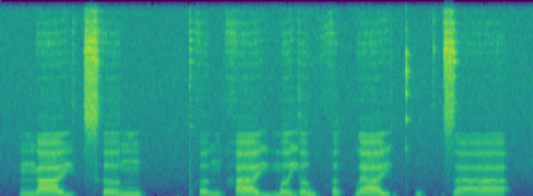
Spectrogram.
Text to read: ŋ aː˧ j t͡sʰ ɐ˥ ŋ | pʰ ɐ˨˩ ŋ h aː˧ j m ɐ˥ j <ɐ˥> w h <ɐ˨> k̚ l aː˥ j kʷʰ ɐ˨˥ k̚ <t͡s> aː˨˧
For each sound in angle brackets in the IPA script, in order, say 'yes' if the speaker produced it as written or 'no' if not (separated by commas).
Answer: yes, no, yes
